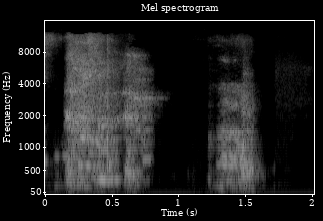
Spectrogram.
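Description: A man coughing and clearing his throat: one strong burst, then a shorter one about a second later.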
